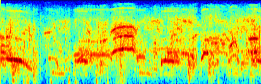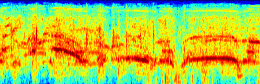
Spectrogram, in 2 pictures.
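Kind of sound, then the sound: crowd, stadium crowd cheering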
